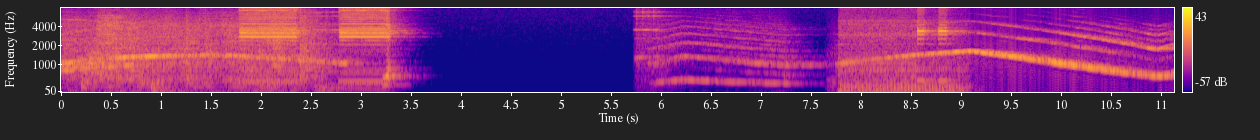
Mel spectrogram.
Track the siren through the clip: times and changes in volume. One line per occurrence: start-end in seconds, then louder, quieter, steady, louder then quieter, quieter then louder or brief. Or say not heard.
0.0-2.9 brief
5.7-11.0 louder.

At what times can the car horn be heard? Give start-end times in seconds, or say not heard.
1.8-3.3, 7.8-9.1.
